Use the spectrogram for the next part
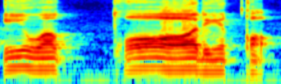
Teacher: ریق، را کو باریک پڑھنا ہے، را کے نیچے زیر ہے، اور وقف کی صورت میں قاف پر جو قلقلہ ہے اس کو واضح کرنا ہے، ہلا کر پڑھنا ہے، ٹھیک ہے۔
